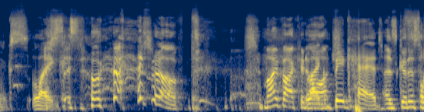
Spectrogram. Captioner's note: laughs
